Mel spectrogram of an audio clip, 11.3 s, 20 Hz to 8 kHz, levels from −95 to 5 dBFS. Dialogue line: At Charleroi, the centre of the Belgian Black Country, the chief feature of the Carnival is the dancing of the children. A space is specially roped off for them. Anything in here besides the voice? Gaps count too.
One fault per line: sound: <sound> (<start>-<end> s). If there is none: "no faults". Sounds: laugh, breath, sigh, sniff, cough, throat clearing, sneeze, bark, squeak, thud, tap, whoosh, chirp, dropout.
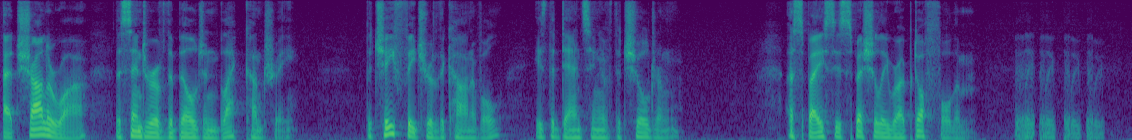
sound: laugh (10.1-11.1 s)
